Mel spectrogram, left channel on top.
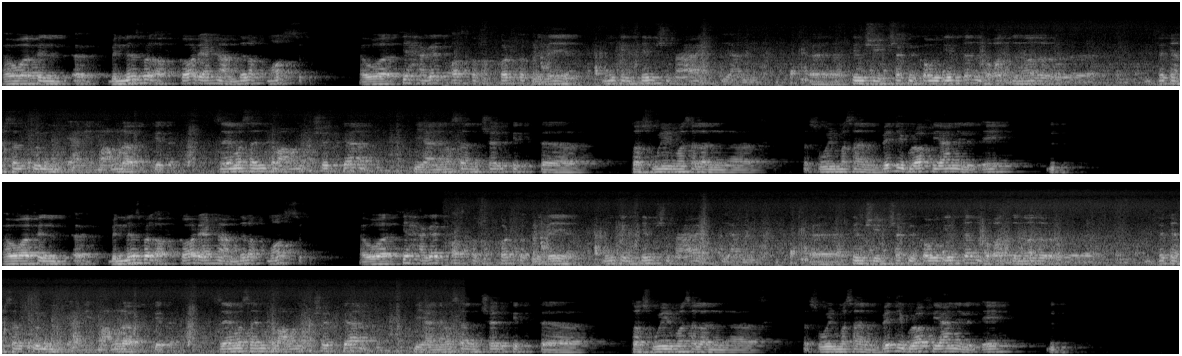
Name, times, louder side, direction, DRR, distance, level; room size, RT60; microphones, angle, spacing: voice 1, 0.0-3.0 3.6-5.7 6.0-7.5 8.0-11.0 11.4-13.5 13.9-15.4 15.9-17.5 18.1-19.3 19.8-21.8 22.2-22.3, right 1 dB, 5° right, -4 dB, 2.1 m, -25 dB
sound 1, 4.4-16.4, right 3 dB, 35° right, 1.0 m, -34 dB
22.5 x 9.8 x 4.0 m, 0.63 s
head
